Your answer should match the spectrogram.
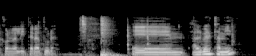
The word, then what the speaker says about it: Camus: quien no lo identifique por Camus, que es la pronunciación muy francesa, fue un tipo que murió joven en un accidente automovilístico.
